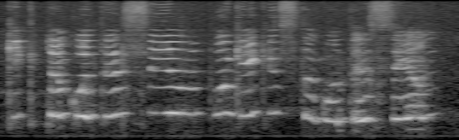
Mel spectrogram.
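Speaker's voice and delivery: high, strained pleading to God; crying out in despair; a desperate question to God; anguished prayer. Retold or imitated. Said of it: "Eu lembro que eu falei assim".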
